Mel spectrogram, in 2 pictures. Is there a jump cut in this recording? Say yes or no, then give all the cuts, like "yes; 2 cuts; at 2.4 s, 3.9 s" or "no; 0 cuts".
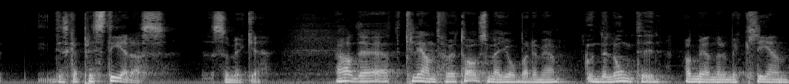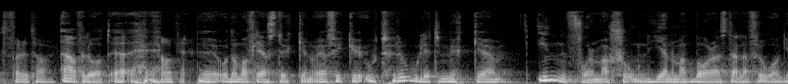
yes; 1 cut; at 9.5 s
